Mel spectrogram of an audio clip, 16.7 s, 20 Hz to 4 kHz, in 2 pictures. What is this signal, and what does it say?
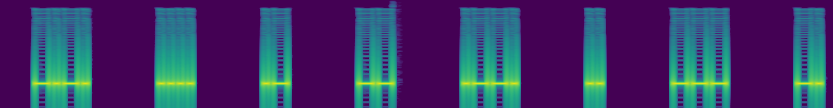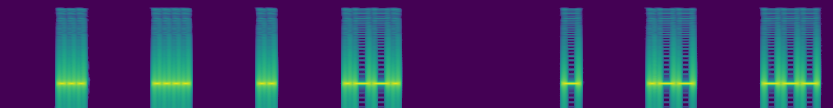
Morse code, heard as a keyed tone, about 25 wpm, spaced as for 10 wpm, 550 Hz. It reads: CHAMPIONSHIP TWO
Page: news-headlines-in-morse-code-at-10-wpm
